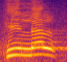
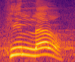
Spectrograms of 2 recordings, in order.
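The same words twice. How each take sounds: Both takes have the same delivery.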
